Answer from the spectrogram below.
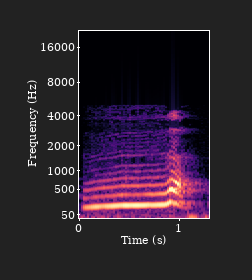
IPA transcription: ð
